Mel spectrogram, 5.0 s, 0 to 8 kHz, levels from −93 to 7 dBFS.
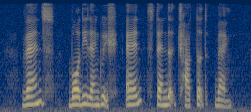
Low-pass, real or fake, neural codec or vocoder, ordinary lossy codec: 7.2 kHz; real; none; none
